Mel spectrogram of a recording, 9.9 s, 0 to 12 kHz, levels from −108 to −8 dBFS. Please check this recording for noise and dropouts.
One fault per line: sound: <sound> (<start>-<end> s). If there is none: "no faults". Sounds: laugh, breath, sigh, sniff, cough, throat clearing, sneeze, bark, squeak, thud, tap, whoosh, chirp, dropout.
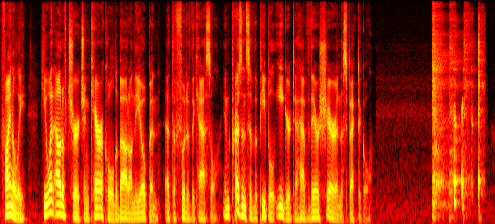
sound: cough (8.6-9.7 s)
